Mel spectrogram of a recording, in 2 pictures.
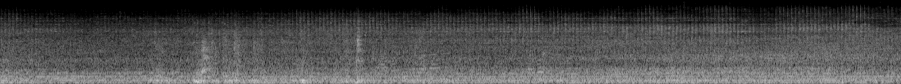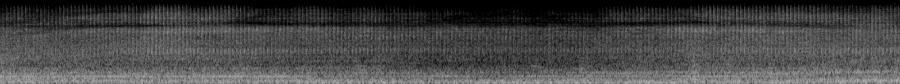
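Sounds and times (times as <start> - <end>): excavator diesel engine running: 0.0 - 18.0.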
